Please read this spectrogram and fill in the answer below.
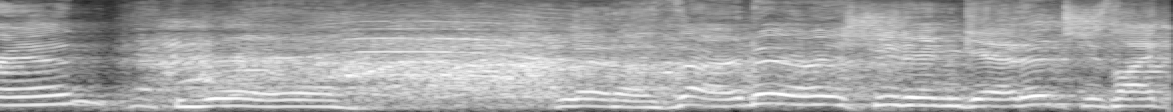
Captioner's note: audience laughing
